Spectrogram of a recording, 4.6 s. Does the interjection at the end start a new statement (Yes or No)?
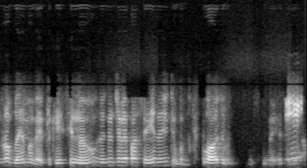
Yes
